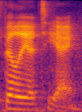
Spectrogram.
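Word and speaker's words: billietiae: Yes, I've always pronounced it Bilietiae, but I think it's Bilietiae.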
